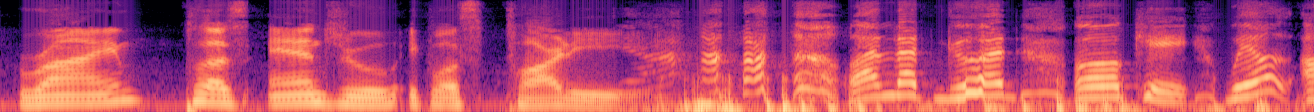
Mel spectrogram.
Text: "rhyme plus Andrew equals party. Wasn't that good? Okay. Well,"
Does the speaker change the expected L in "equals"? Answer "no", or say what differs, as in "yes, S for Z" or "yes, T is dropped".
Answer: yes, L is dropped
